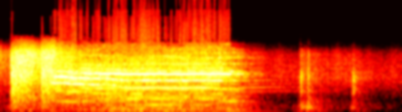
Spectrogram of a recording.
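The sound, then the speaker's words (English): A loud, sustained scream from downstairs lasting about two seconds, followed after a brief pause by two sharp gunshots, the second fainter than the first. “I heard a scream. Downstairs. So did I. And shots.”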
